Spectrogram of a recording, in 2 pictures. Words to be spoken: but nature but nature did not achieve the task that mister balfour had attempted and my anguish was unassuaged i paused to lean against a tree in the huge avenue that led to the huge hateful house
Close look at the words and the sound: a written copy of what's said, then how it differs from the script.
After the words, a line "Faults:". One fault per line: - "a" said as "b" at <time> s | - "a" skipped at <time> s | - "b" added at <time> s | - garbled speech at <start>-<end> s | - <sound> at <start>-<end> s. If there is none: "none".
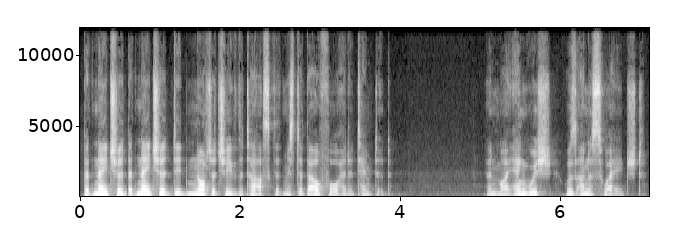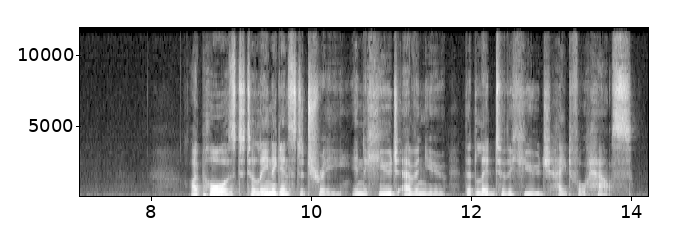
but nature but nature did not achieve the task that mister balfour had attempted and my anguish was unassuaged i paused to lean against a tree in the huge avenue that led to the huge hateful house
Faults:
none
